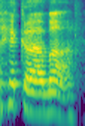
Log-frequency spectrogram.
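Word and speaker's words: jicama: If you What is a hikama?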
